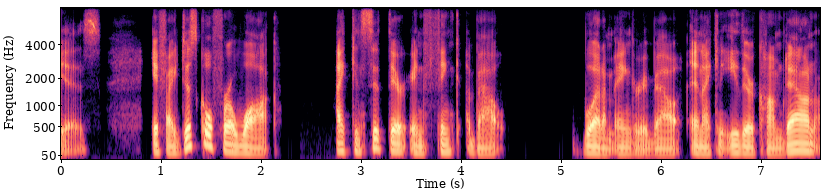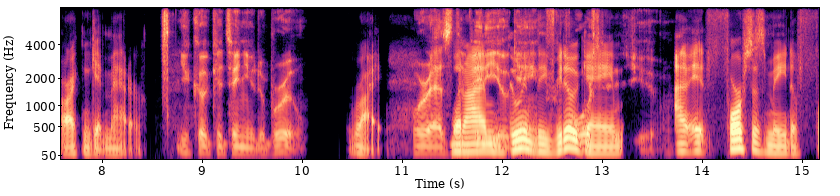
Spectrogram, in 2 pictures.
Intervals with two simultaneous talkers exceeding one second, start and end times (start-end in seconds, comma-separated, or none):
11.5-13.2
